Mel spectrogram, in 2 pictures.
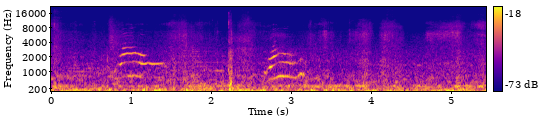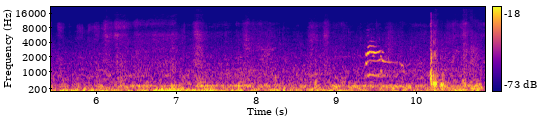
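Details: Cat meowing on a little walk outdoors: three short rising-falling meows, harmonic and mid-pitched, spread across the recording over steady low rumbling background noise with a few clicks.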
